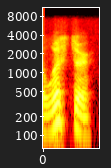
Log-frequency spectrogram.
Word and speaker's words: Worcester: say that for sure um i went to worcester massachusetts and you said it right good for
